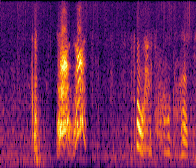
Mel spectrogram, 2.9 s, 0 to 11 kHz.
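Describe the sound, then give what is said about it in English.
A dog barks and yips excitedly in a quick run of short bursts, pausing briefly before a second flurry, with what may be voices mixed in, as it greets a returning man it had not seen since it was a pup, in front of a modest green shingled ranch-type house. “stopped in front of a modest green shingled ranch-type house, and the returning hero was greeted by a dog he hadn't seen since he was a pup, a wife he hadn't seen since she left Japan 6 months ago, and a baby he had never seen.”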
